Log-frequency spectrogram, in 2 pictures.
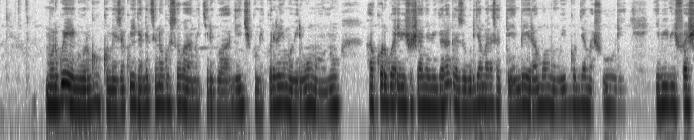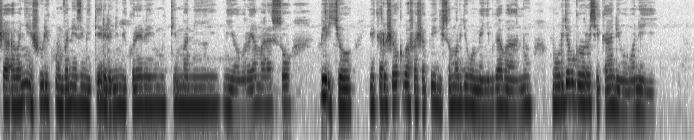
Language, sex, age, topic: Kinyarwanda, female, 25-35, education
